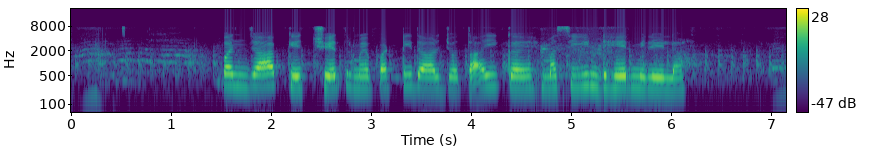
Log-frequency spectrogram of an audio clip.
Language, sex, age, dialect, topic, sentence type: Bhojpuri, female, 25-30, Northern, agriculture, statement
